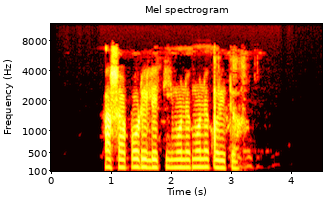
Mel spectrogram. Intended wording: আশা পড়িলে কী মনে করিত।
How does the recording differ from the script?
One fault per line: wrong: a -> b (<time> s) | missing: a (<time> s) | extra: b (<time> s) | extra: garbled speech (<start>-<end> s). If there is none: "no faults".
extra: মনে (2.4 s)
